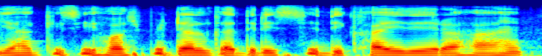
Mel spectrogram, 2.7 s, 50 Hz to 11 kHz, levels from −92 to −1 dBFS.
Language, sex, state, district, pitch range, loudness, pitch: Hindi, male, Jharkhand, Ranchi, 115-125 Hz, -17 LUFS, 120 Hz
